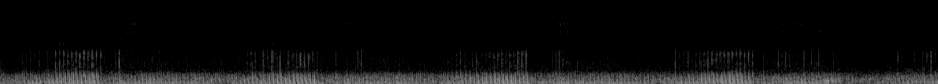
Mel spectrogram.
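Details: A domestic cat aged three purrs continuously, a rough low rumble whose breathy upper texture rises and falls in cycles near two seconds long, with short pauses at breath changes.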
